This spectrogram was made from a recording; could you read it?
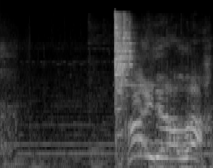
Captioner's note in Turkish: Demir dövme sesi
